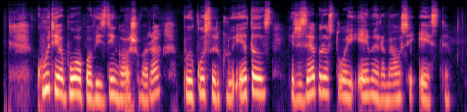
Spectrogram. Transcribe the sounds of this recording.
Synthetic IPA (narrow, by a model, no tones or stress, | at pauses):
kuːt̪ʲeːjɛbʊʋoːpɐʋʲiːzʲd̪ʲɪŋɡɐɐʃʋɐɾɐpʊɪkʊsɪɾklʲṵːʔeːt̪ɐlˠs | ɪɾzʲɛbʲɾɐst̪uɔjiʔeːmʲɛɾɐmʲæˑʊsʲɛɪʔeːsʲt̪ʲɪ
